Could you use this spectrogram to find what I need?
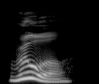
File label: "RULE", english; 3000 words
